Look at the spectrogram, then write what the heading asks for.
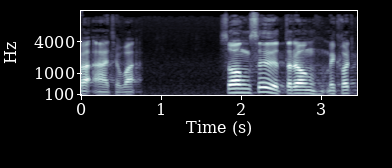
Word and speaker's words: อาชวะ: ทุก อย่าง 4 อาชวะ อ อ่าง สระ อา ช ช้าง วอ แหวน สระอะ อ่าน ว่า อาชวะ ทรง ซื่อ ตรง ไม่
